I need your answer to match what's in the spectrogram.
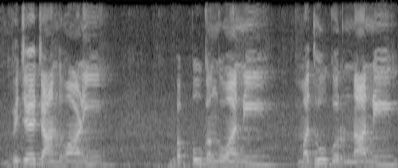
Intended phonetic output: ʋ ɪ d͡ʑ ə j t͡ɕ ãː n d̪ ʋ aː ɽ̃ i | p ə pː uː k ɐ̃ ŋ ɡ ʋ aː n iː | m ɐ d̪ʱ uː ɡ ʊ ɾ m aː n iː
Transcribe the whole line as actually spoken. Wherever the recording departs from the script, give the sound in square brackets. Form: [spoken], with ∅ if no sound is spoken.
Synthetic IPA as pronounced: ʋ ɪ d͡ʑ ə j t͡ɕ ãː n d̪ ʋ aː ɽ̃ i | p [ɐ] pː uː [ɡ] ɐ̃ ŋ ɡ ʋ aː n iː | m ɐ d̪ʱ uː ɡ ʊ ɾ [n] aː n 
